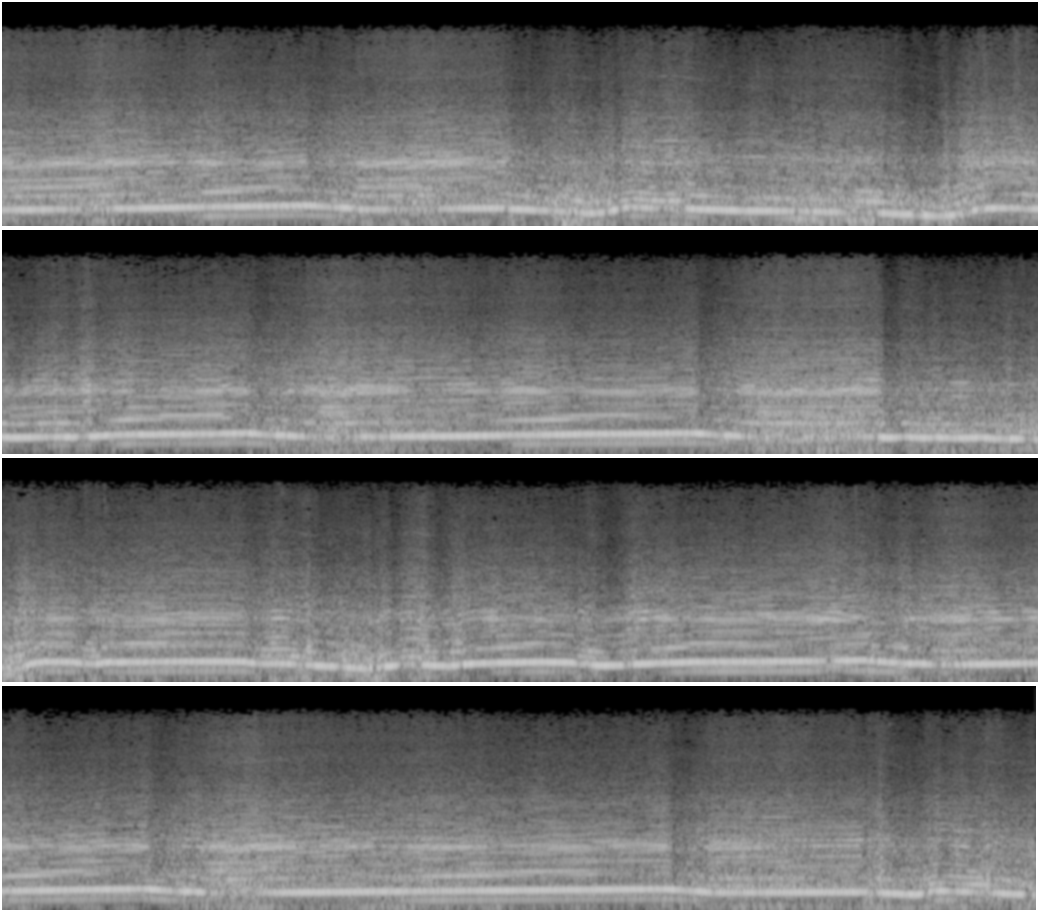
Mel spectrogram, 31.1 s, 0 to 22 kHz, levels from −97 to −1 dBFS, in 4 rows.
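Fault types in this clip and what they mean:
No fault was heard anywhere in the clip on listening.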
